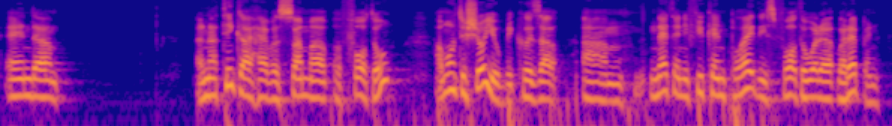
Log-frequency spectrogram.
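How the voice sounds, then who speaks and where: Italian-accented man giving halting testimony. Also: a little high. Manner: halting, with frequent fillers and broken English. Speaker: church speaker giving testimony. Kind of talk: testimony sermon.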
